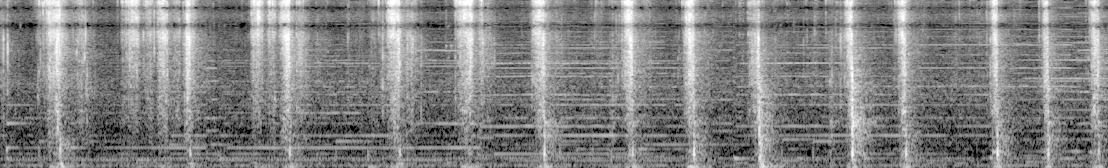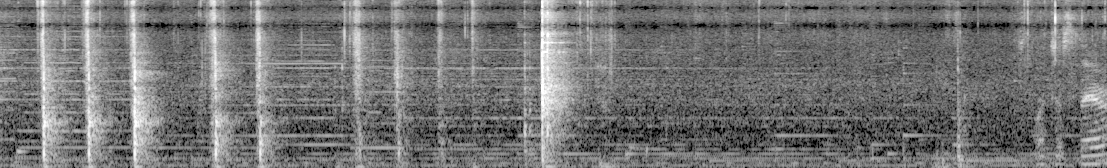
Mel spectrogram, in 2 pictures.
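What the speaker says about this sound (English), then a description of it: "Next, we have some other vegetables we're going to cut up to put in. Some lettuce," Lettuce being chopped into small pieces for a Vietnamese beef and green mango salad: a run of crisp knife strikes on a board, irregular but frequent, close and moderately loud, with a few quieter gaps between bursts.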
